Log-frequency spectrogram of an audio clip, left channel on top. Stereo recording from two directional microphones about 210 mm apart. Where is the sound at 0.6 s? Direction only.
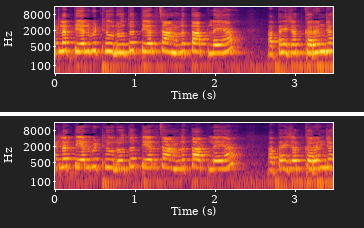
50° left (ahead or behind).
